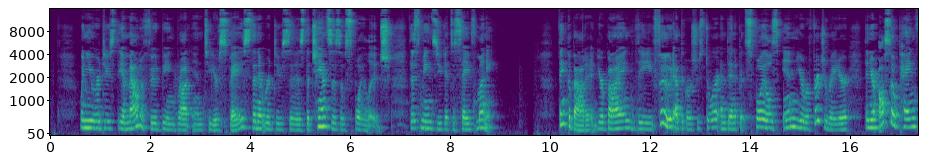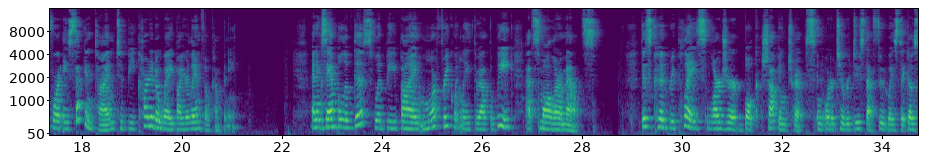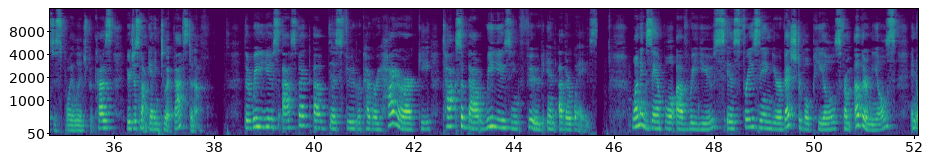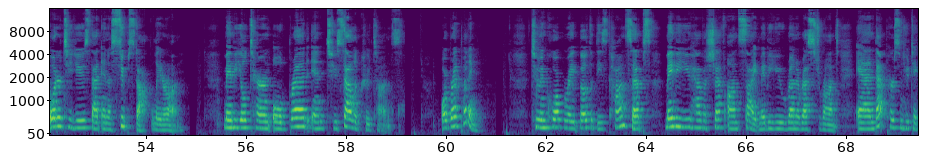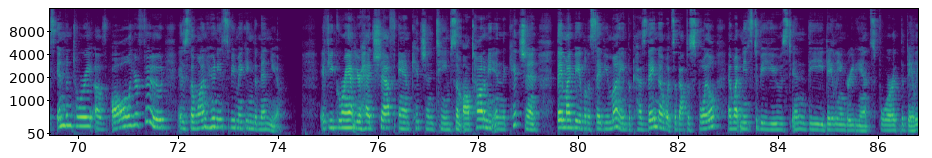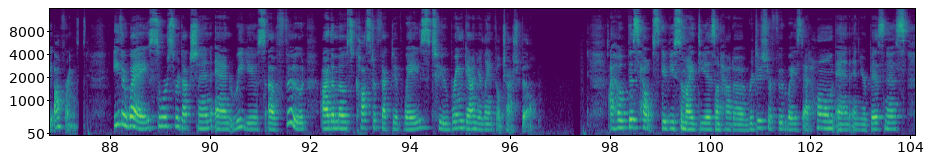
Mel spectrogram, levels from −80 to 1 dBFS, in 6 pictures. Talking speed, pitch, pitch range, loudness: 160 wpm, 195 Hz, 175-225 Hz, -22 LUFS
